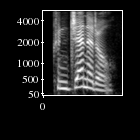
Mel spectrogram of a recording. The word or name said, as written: congenital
